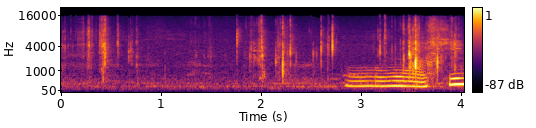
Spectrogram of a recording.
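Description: Candy wrappers crinkling, with scattered light clicks, as wrapped sweets are handled. About three seconds in, a voice holds one long drawn-out sound.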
